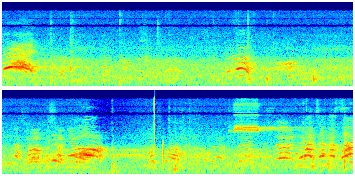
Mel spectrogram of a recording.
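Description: Players shouting on a football pitch, a sharp knock about six seconds in, then a short referee's whistle blast near the end that stops play.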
